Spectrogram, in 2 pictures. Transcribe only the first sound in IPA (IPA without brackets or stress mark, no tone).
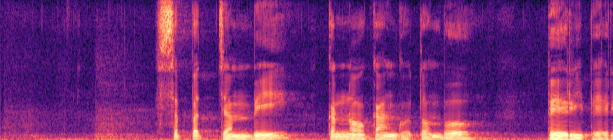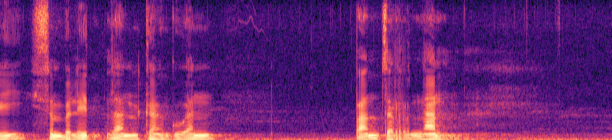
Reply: s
